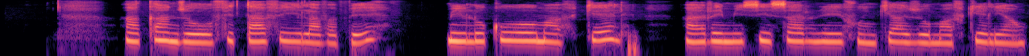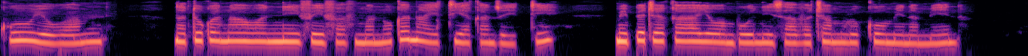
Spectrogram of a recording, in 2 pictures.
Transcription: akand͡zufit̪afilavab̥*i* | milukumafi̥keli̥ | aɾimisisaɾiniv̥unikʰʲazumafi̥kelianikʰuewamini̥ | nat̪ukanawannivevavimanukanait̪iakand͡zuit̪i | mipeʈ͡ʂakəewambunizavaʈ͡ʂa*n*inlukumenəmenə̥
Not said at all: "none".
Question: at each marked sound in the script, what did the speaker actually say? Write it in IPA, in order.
e, m

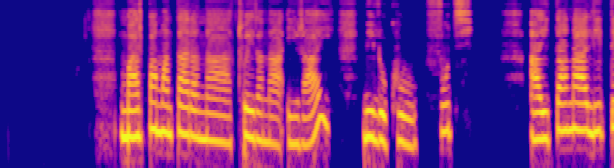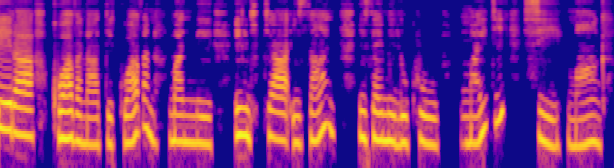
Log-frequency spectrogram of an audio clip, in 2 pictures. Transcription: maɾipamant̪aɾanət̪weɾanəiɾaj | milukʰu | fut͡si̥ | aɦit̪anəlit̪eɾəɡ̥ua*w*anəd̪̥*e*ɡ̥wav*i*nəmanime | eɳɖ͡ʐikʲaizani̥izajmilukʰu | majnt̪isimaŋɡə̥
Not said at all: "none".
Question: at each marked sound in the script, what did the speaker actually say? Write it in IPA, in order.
v, e, a

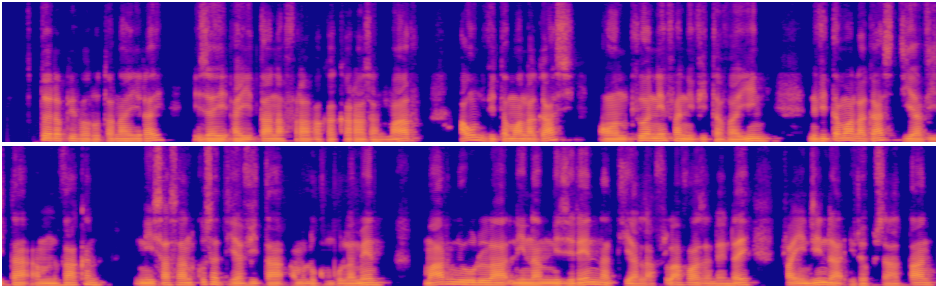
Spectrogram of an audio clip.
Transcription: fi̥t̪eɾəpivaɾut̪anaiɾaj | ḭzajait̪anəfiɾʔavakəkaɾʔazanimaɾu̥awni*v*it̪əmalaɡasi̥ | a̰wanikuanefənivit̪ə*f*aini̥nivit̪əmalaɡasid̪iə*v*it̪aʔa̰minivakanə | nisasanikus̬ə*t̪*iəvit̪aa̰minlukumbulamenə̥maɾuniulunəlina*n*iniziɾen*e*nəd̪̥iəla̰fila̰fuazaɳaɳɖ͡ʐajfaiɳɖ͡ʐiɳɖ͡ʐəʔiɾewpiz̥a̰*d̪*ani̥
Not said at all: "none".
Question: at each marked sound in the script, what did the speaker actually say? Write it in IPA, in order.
v, v, v, d̪, m, i, t̪

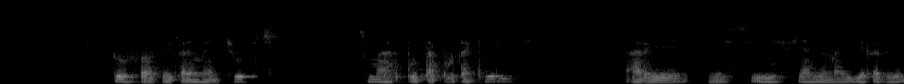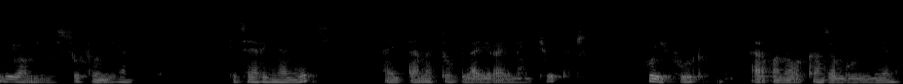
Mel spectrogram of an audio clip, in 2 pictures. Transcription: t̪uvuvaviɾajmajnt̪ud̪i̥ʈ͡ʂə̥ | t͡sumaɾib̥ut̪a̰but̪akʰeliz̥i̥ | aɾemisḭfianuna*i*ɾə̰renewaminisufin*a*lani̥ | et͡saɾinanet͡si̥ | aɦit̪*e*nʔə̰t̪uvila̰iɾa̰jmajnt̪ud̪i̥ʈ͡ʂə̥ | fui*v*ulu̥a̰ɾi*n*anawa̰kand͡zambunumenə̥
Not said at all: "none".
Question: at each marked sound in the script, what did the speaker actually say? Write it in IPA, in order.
i, i, a, v, m

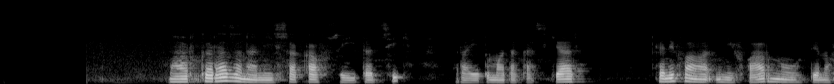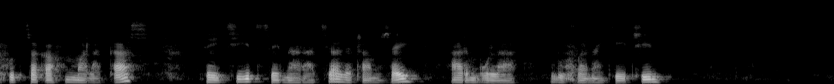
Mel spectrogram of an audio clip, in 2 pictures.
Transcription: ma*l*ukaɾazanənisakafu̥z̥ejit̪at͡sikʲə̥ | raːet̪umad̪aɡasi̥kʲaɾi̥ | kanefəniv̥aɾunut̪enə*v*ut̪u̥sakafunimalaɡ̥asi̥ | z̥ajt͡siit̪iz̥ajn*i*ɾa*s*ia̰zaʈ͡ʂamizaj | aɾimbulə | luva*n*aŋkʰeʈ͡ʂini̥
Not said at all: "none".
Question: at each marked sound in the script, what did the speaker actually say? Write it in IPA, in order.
ɾ, f, a, t͡s, n

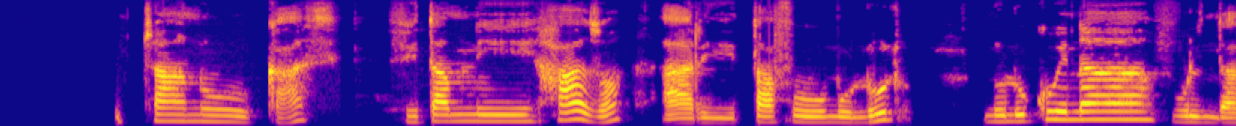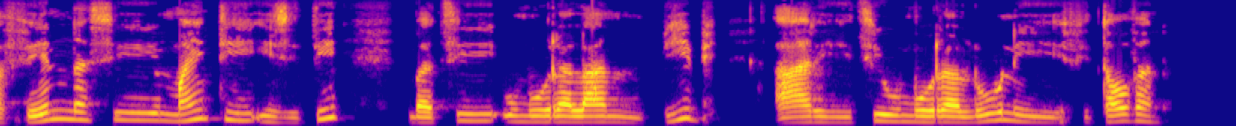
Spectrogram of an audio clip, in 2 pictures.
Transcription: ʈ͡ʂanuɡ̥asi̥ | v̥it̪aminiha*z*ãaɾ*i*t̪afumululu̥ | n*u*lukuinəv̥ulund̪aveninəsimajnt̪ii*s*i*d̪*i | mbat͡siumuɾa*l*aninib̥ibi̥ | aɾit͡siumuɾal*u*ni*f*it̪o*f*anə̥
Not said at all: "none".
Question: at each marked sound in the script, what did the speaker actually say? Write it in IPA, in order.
z, i, u, z, t̪, l, u, f, v

